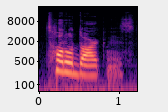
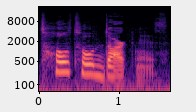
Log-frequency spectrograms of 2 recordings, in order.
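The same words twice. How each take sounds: First: Said in the usual way. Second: "total darkness" said slowly and softer, each word weighted; slow emphatic repeat. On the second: Shown as a demonstration. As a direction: lean on "total darkness", dropping the voice.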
